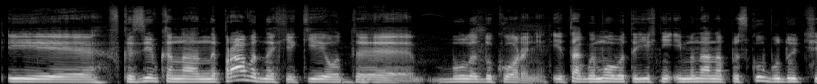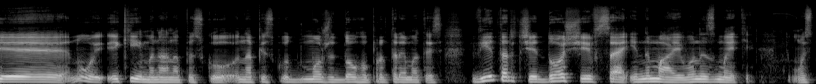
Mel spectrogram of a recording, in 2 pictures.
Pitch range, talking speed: 115-150 Hz, 145 wpm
